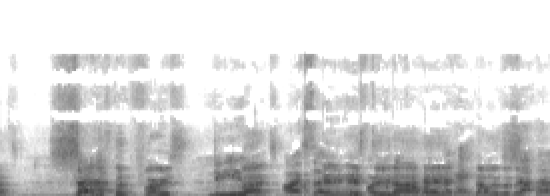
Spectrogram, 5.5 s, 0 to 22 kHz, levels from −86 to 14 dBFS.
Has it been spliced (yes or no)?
no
